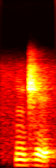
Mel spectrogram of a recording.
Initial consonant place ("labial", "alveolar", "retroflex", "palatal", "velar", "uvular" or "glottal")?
alveolar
